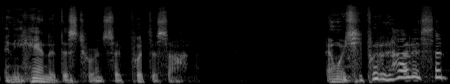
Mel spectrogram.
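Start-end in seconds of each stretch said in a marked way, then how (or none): 1.3-1.9 quiet. Retold or imitated. Quiet intimate moment in story.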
